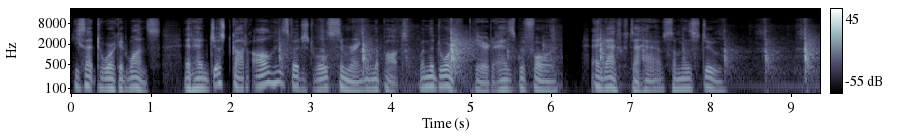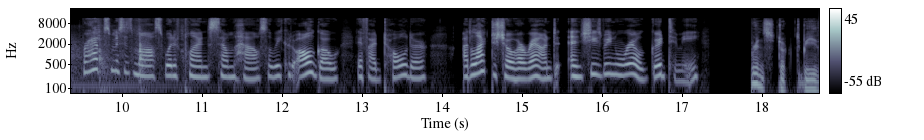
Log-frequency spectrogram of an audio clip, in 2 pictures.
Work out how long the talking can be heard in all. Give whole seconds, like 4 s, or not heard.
17 s.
